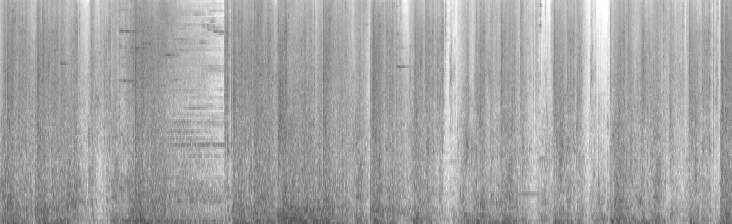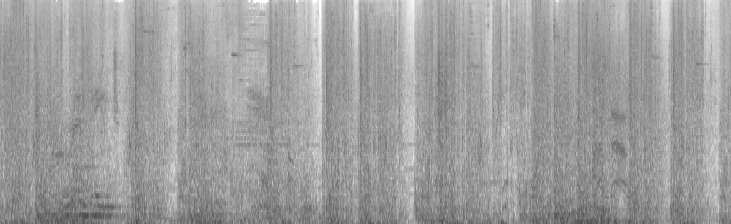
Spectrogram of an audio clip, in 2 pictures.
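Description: Video game spells and attacks whoosh, crackle and bang in quick bursts.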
